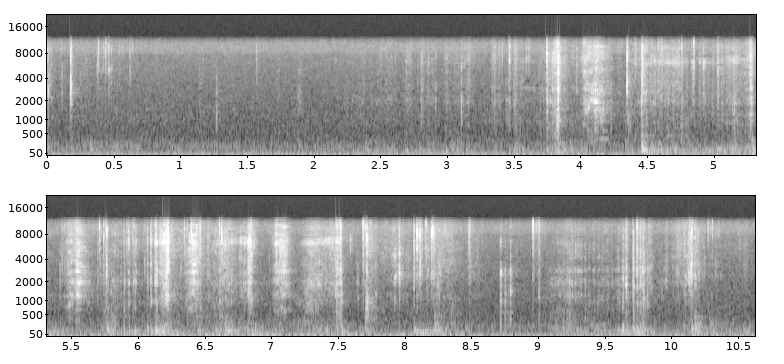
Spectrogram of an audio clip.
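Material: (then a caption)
Soap. A metal utility blade shaves thin curls off the edge of a solid green soap bar held by fingers with dark nails. Quiet, uneven crisp scraping and crunching strokes come in bursts over a low rumbling background, with bright, short cutting sounds that don't ring.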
